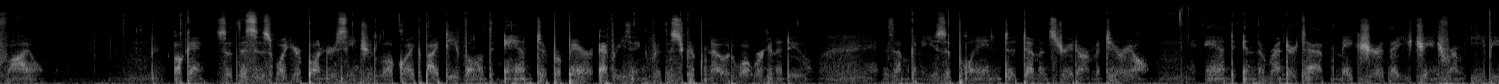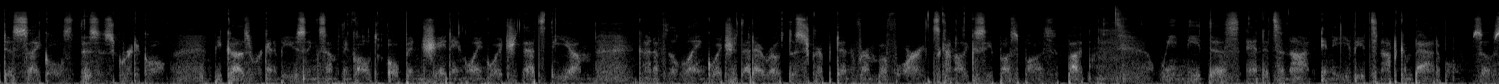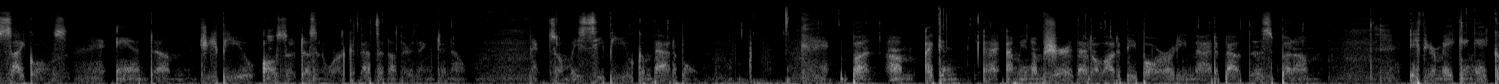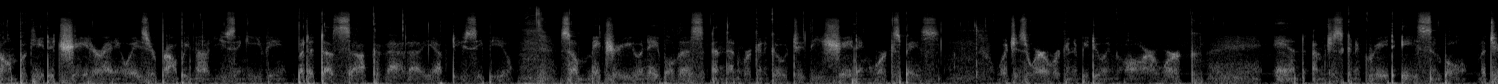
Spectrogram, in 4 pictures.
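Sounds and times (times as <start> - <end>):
man whispering: 0.0 - 0.6, 1.2 - 59.9
small mouth clicks: 0.9 - 1.7, 37.2 - 38.9.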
